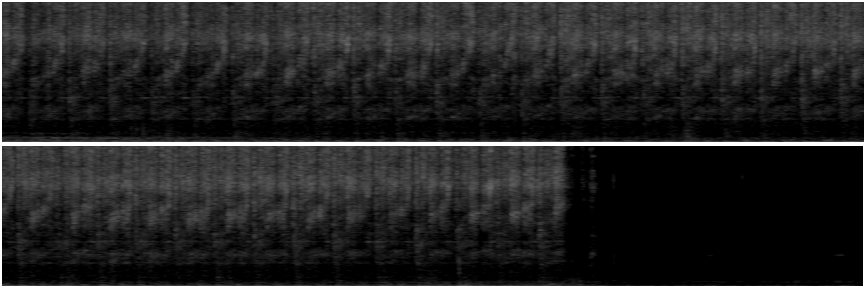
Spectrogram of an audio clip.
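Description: Single-bevel steel knife stroked back and forth on a wet whetstone, a steady rhythmic scraping, as one section of the right-side bevel is ground to raise a burr on the opposite side. The strokes stop about fourteen seconds in.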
